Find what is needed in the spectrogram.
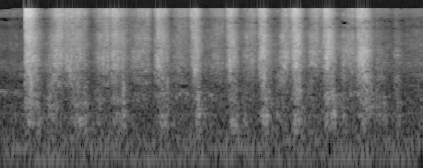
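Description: Steel hand trowel scraping and spreading wet sand-cement mortar over a buried PVC pipe, in quick repeated strokes about four a second.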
